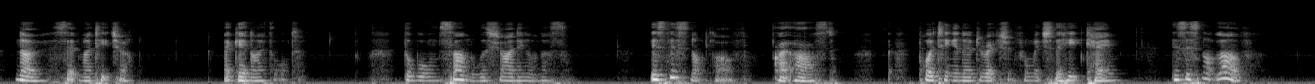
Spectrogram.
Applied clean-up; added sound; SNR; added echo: none; none; none; reverberation time 0.2 s.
